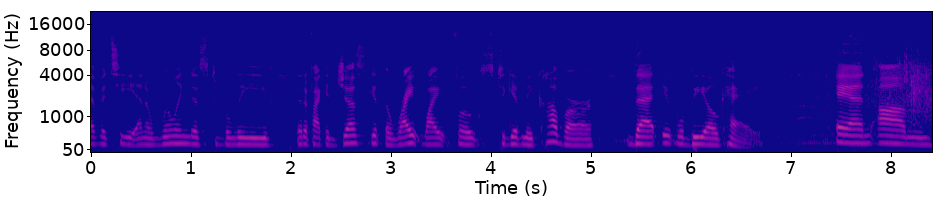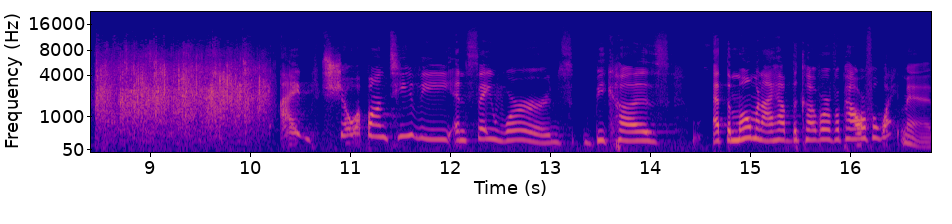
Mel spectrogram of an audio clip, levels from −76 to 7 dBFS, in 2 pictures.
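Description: From the start to 8.46 s, one stereo channel has likely been flipped in polarity, the one channel inverted fault. Whatever the two channels share then cancels once they are summed to mono, so the level falls by about 20 dB. Centred material and low end nearly disappear, leaving only the difference between the channels: a faint copy of the sound. From 8.46 s onward the polarity is no longer reversed.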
